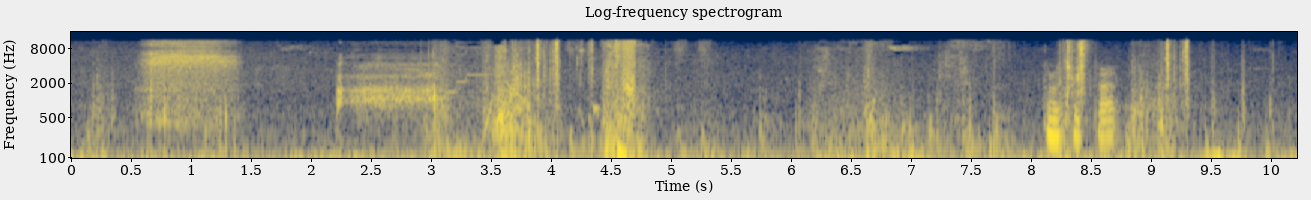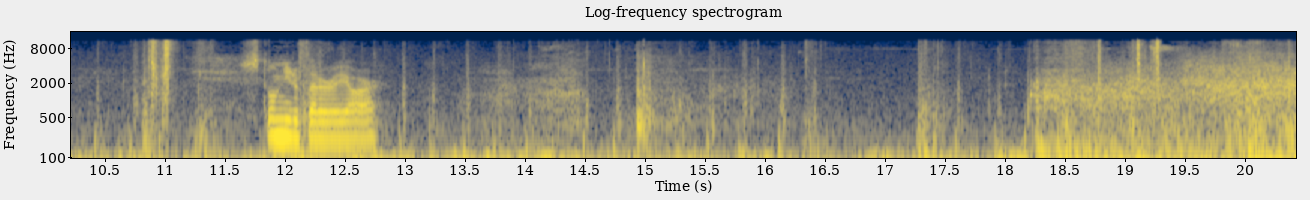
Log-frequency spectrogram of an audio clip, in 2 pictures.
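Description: Footsteps thud quickly across wooden planks and grass.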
